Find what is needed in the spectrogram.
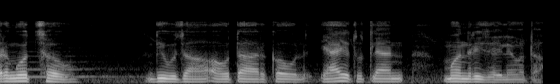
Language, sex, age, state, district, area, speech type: Goan Konkani, male, 45-60, Goa, Canacona, rural, spontaneous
